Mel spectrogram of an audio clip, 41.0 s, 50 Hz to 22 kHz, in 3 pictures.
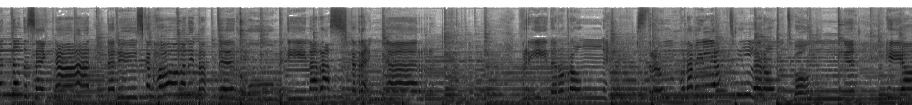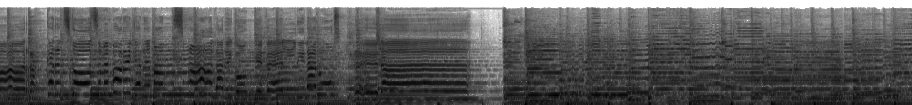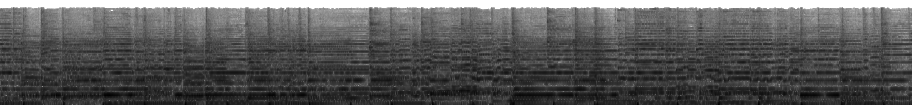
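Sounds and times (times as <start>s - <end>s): fiddle playing folk tune: 0.0s - 41.0s
plucked string accompaniment: 0.0s - 41.0s.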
